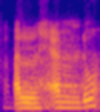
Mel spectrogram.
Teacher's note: ha itu kan tengah makhrajnya dia dari tengah tenggorokan ha. Tapi kalau kita turunkan sedikit di bawah di tenggorokan paling bawah menjadi ha.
